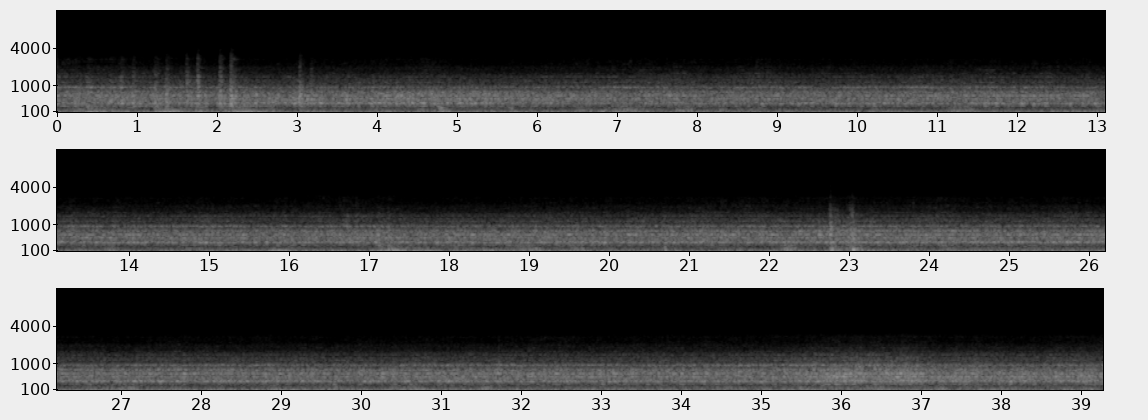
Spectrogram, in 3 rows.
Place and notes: Recorded with a pair of JrF contact mics and a Marantz PMD661.
TX, USA, 25 December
